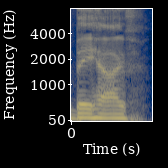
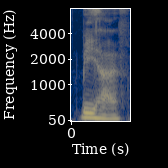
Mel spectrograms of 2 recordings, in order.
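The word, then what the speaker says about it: Beyhive: Beehive, nigga. Bayhive. It's spelled B-E-Y hive. Still the Beehive. Okay. All right. Is it not the Bay? Like, is that? No, that's how you say Bay, right? No, it's Beehive.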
